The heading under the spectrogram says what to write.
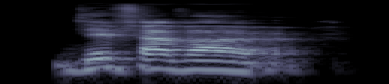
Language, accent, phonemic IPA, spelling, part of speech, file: French, Canada, /de.fa.vœʁ/, défaveur, noun, LL-Q150 (fra)-défaveur.wav
- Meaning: disfavour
